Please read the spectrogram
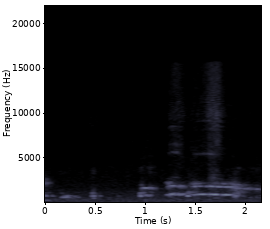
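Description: A faint bird call, a short note followed by a longer held note that falls slightly in pitch at its end, with a few faint clicks before it.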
